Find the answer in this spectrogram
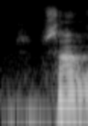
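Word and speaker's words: Sahm: Somm is how you pronounce his name, right? – Yeah.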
